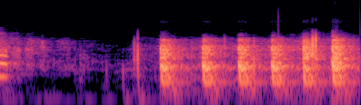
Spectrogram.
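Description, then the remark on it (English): Six loud, evenly spaced knocks on a door in a quick, steady rhythm, each a sharp hollow thud, following a faint murmur of voices that fades out. “I'll see who it is.”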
